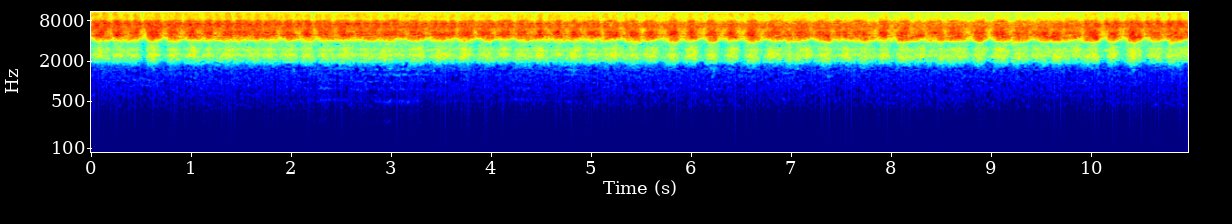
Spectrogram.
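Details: Cicadas give a bright, sustained electric-sounding buzz with a faint wavering pulse of about two and a half beats per second.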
